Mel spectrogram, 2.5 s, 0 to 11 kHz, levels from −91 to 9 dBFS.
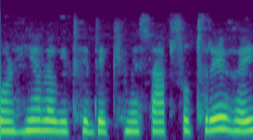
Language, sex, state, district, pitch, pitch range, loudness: Magahi, female, Bihar, Gaya, 235 Hz, 225-245 Hz, -17 LUFS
